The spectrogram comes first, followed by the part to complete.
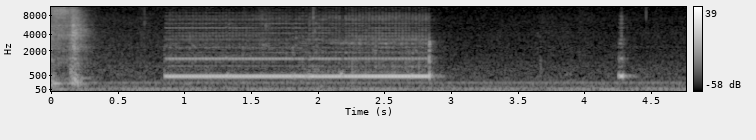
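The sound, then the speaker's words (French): A single long electronic ring tone of about two seconds, steady and fairly loud, from a phone call put on speakerphone, followed by a short click and a quiet background hum. “Appelle-moi live là. Je te dis, il y a une pause. Si tu raccroches, je vais tomber sur ta boîte message, right?”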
